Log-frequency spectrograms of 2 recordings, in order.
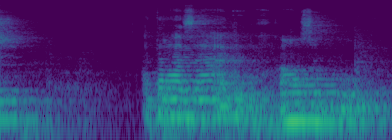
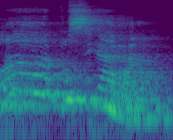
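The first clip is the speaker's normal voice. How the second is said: higher, slow and longing; wistful answer; 8 semitones higher, slower than usual. Retold or imitated. The homesick student tells the girl where he comes from, high and wistful. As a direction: sigh out the far-off home.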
